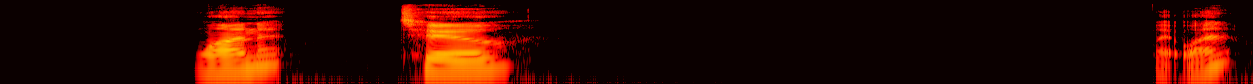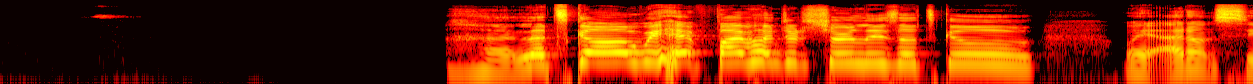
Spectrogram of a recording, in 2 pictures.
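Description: A young woman speaks close into a microphone, with animation, in short bursts.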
